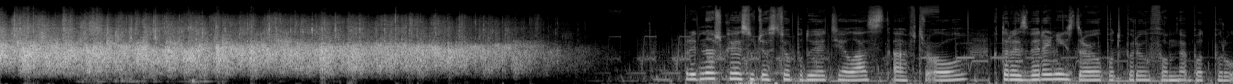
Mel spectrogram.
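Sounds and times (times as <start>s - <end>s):
crowd applauding: 0.0s - 6.0s
speech: 6.8s - 12.3s.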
